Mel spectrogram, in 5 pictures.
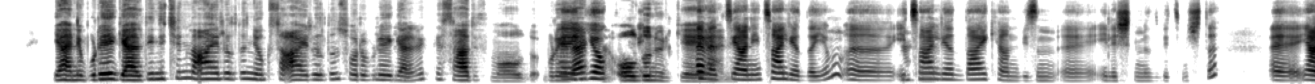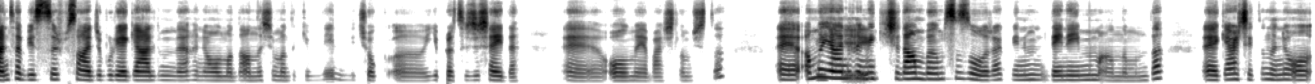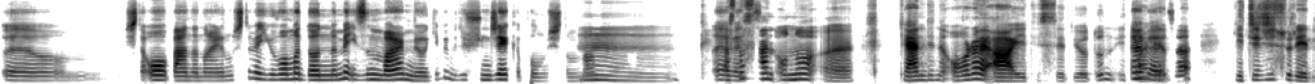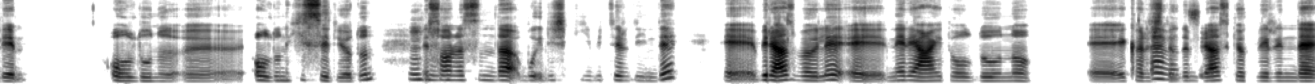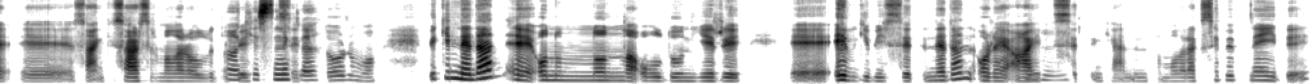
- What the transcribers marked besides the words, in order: other background noise; "onunla" said as "onununla"; tapping
- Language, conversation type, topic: Turkish, podcast, Kendini en çok ait hissettiğin yeri anlatır mısın?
